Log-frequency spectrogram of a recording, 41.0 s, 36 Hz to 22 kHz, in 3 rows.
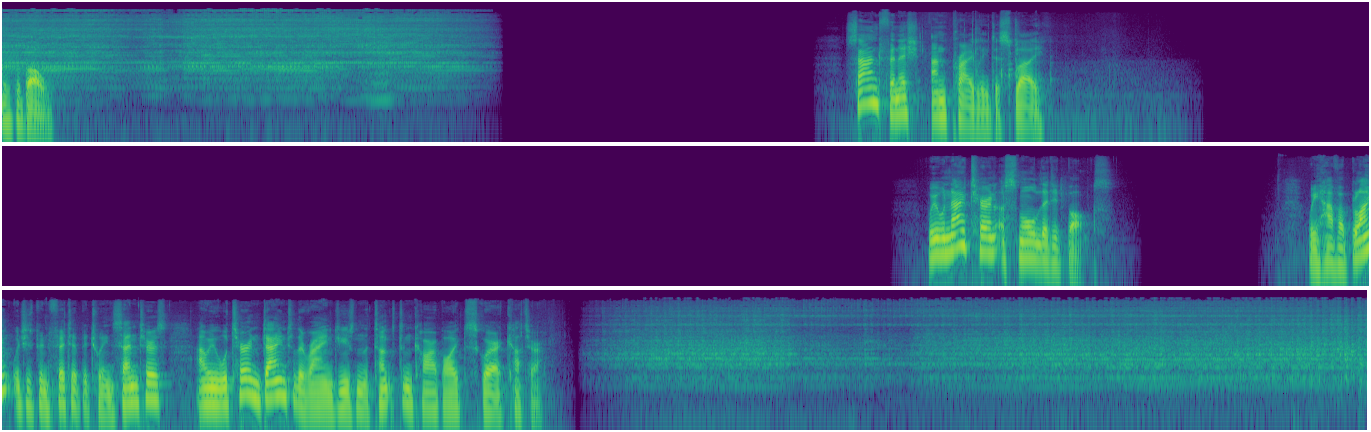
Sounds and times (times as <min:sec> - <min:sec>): Speech: 0:00.0 - 0:00.5, 0:08.4 - 0:10.5, 0:23.0 - 0:24.8, 0:26.7 - 0:32.8.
